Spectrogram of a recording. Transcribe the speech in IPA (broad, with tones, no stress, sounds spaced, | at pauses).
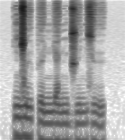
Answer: ŋ͡ǀ ʉ˦˨ p ø˨ ɲ æ˨ n d͡ʒ y˨ n z ʉ˨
